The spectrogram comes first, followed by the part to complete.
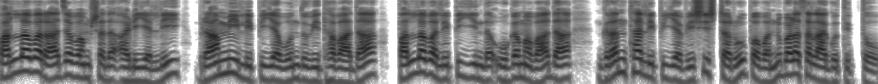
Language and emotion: Kannada, neutral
